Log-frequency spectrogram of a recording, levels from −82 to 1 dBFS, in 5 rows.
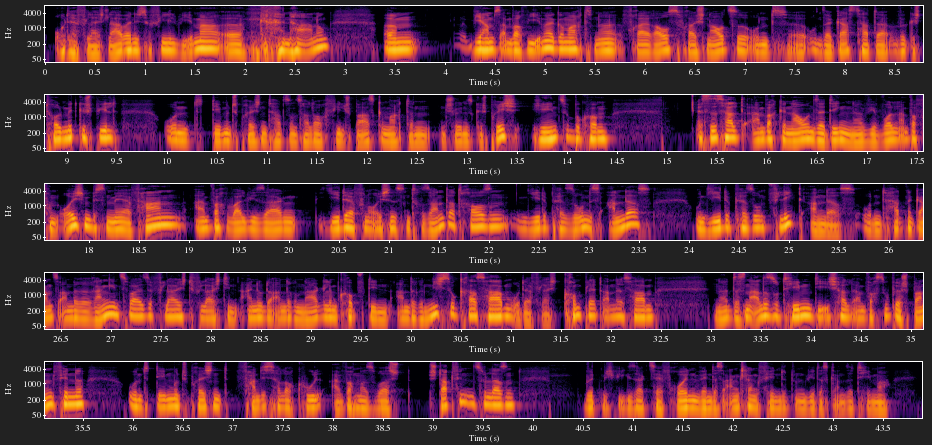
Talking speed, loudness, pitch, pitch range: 210 wpm, -21 LUFS, 110 Hz, 100-125 Hz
